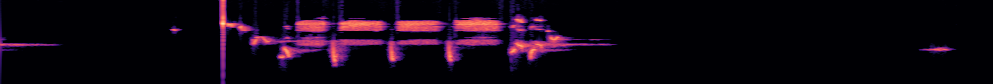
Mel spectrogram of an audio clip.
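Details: Nightingale song from an old recording with noise removed, used for training canaries: a click, then three long buzzy notes with short low strokes between them, twittering notes, and a long silence with one faint note.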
